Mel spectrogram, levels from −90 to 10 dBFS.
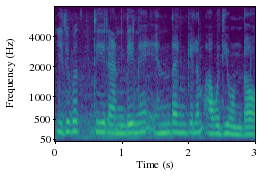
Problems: background sounds at intervals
